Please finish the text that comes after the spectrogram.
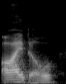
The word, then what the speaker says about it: (G)I-DLE: the year k-pop group idol or g-idle possibly i think most people seem to agree it's just pronounced idol are back with a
